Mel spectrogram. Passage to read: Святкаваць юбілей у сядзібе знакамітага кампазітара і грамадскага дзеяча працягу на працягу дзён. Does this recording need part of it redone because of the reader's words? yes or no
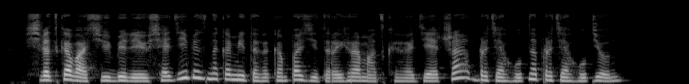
no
